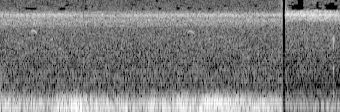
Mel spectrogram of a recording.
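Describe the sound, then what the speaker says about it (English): Low, rolling rumble of distant thunder at Iroquois Park, faint and continuous for a couple of seconds with a steady high hiss in the background. "I hear thunder in the background."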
